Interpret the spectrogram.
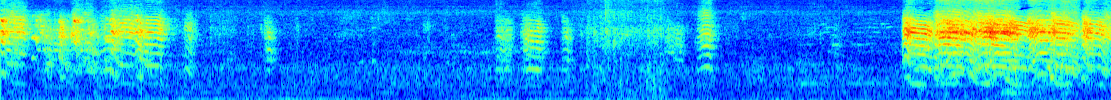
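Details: Pet zebra finches at their favourite food make a loud burst of nasal calls, then a quieter stretch of sparse notes and clicks, then a second loud, rich chorus of overlapping calls.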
